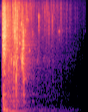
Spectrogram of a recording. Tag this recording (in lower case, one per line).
liquid
splash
